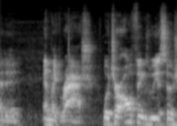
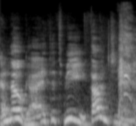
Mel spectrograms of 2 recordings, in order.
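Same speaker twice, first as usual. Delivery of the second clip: goofy voice, high and slow, simple talk; 8 semitones higher than usual. Mocking the Four Kids dub's performance, in the dub Sanji voice. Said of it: "acting like it was like a damn baby show for five year olds".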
